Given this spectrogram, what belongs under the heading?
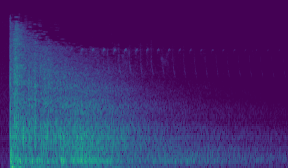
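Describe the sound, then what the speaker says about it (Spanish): A single gunshot cracks inside the National Palace, one sudden loud blast followed by a long echo that slowly fades through the large building. "Un disparo hizo eco en todo Palacio Nacional."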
